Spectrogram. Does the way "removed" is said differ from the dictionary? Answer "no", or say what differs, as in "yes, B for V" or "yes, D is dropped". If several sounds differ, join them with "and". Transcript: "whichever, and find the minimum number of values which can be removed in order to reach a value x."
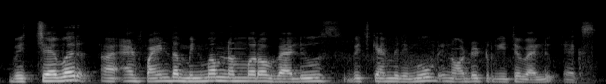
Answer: no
